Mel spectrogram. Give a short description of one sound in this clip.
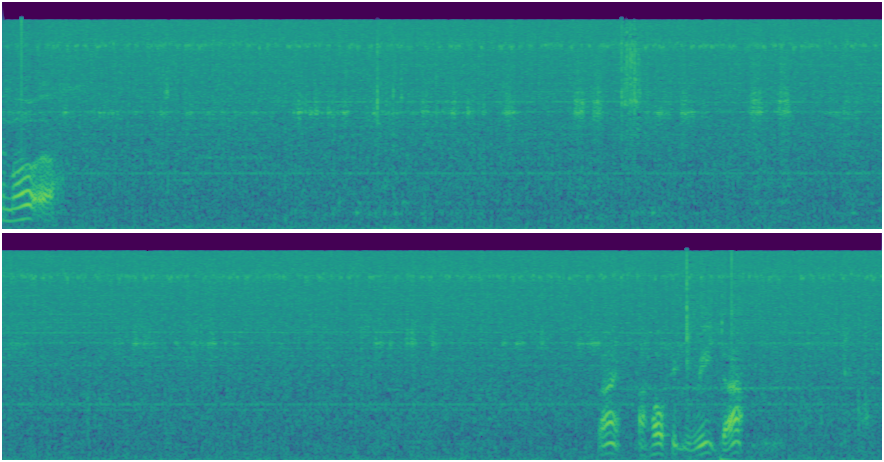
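A small metal canister clicks and scrapes softly as fingers handle it.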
